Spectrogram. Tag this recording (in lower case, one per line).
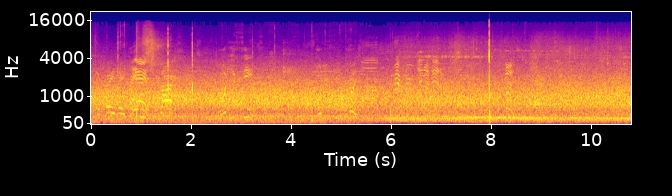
speech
